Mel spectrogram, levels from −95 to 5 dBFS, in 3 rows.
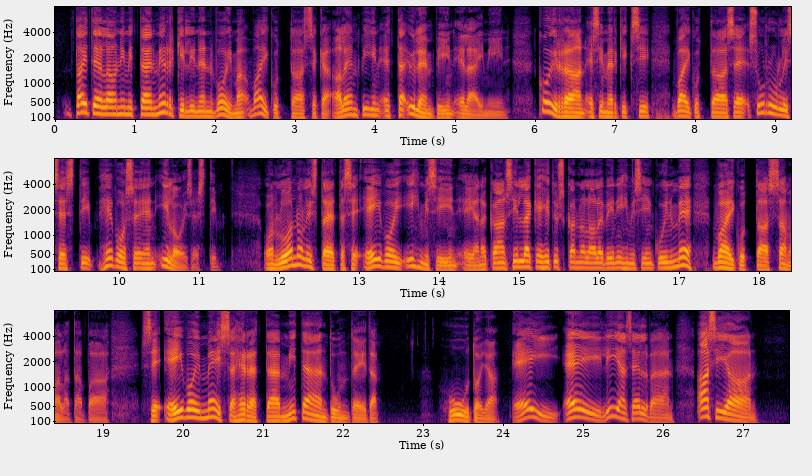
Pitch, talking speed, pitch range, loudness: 125 Hz, 105 wpm, 100-155 Hz, -17 LUFS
